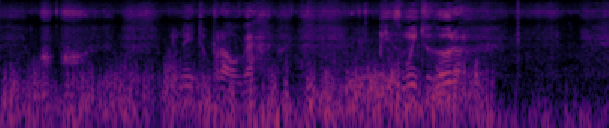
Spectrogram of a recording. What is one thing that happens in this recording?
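A man talks close to the microphone.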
